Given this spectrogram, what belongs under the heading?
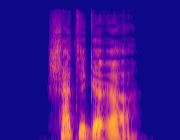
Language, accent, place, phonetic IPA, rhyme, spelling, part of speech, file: German, Germany, Berlin, [ˈʃatɪɡəʁɐ], -atɪɡəʁɐ, schattigerer, adjective, De-schattigerer.ogg
- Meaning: inflection of schattig: 1. strong/mixed nominative masculine singular comparative degree 2. strong genitive/dative feminine singular comparative degree 3. strong genitive plural comparative degree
